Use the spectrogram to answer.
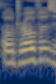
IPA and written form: ɔˈdrɔvɔ̃ʂ (Odrowąż)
